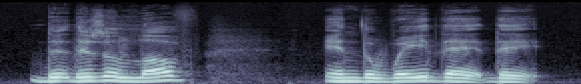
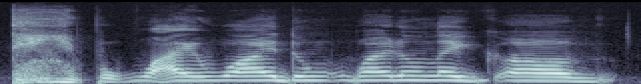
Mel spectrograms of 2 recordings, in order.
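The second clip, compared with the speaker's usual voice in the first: drawn-out higher-pitched mock exasperation; mock frustration; 3 semitones higher, slower than usual. Husband griping about how he talks to his wife, mock frustrated. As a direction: act out a mildly frustrated complaint.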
